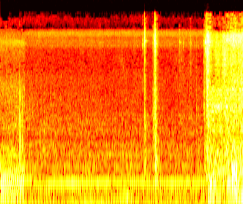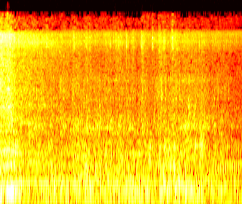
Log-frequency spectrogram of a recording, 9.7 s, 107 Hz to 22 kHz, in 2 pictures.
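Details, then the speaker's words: Toyota Kijang Super 5K with original Aisan carburetor fitted with FMT jets, fed from a 2-litre jerrycan hose for a fuel test; long cranking about four beats a second to purge air, then catches and runs rough with revving: prolonged cranking. "nanti kita hidupkan pasti agak lama benar-benar harus sampai hilang udaranya"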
